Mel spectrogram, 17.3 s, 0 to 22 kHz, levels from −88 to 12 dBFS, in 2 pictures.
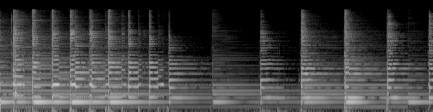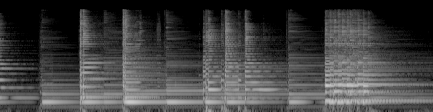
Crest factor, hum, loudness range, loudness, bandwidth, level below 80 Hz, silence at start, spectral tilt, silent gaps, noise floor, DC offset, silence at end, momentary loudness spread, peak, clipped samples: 20 dB; none; 9 LU; -20 LUFS; 16 kHz; -48 dBFS; 0 s; -3 dB/octave; none; -41 dBFS; under 0.1%; 0 s; 19 LU; -2 dBFS; under 0.1%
